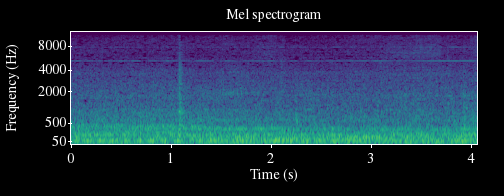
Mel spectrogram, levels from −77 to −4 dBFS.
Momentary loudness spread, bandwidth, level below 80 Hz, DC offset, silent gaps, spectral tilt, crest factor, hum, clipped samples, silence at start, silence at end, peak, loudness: 1 LU; 11.5 kHz; -34 dBFS; under 0.1%; none; -6.5 dB/octave; 16 dB; none; under 0.1%; 0 s; 0 s; -12 dBFS; -30 LUFS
